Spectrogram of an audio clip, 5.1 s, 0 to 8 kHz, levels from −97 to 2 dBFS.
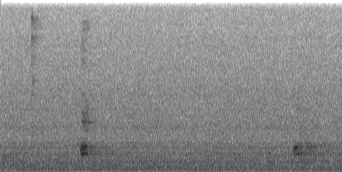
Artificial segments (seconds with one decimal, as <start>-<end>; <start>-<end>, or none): none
